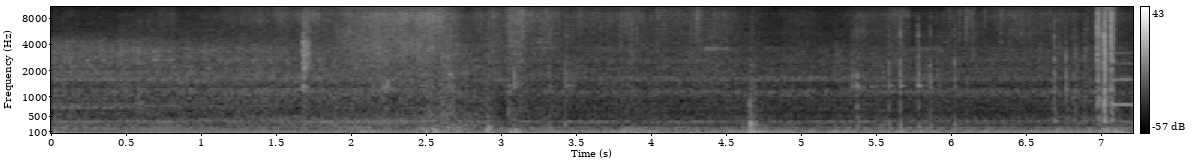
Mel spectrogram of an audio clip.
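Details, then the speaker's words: Car warming up after it started once the fuel pump was touched, suspected intermittent fuel pump: low, steady idle with even rhythm and a few handling clicks; runs fine, pump replacement deferred. "Alright, the car continued to run just fine, and the customer wants to wait till the fuel pump goes out again until they want to replace it, so we'll do that."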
